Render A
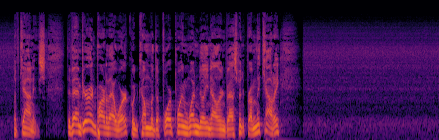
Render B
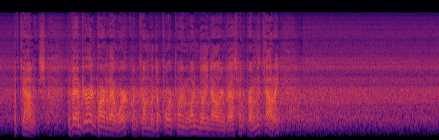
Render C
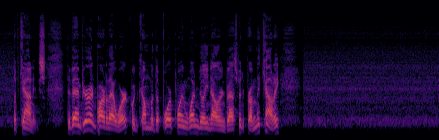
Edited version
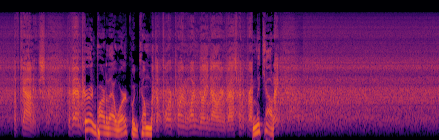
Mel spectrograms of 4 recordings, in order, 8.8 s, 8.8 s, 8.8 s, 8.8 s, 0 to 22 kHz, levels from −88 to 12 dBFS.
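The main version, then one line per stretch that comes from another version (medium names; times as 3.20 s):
B
1.71–3.04 s: from A
5.06–5.48 s: from A
not used: C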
